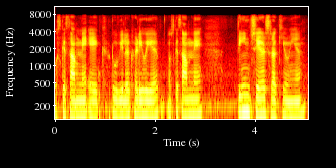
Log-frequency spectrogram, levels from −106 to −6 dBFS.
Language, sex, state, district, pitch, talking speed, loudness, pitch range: Hindi, male, Gujarat, Valsad, 130 Hz, 175 wpm, -21 LUFS, 120-145 Hz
